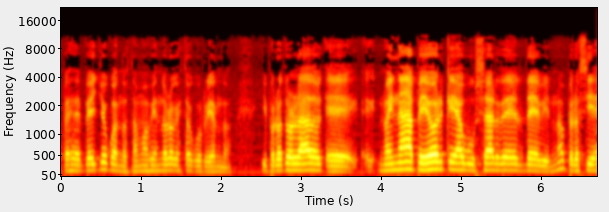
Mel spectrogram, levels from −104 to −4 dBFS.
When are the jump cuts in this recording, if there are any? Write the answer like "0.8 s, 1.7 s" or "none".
3.3 s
